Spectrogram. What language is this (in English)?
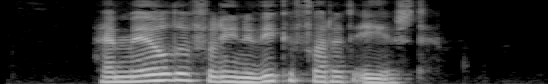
Western Frisian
